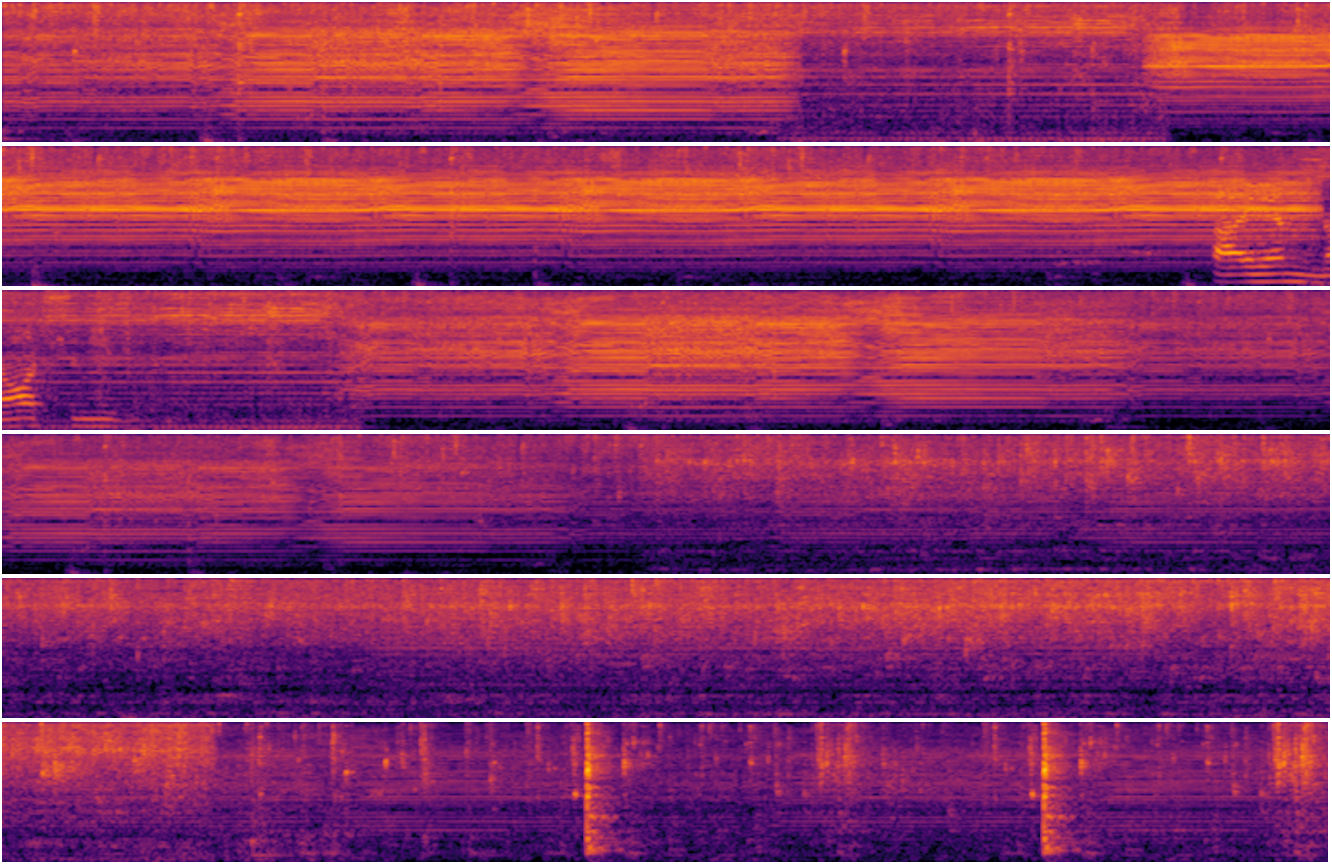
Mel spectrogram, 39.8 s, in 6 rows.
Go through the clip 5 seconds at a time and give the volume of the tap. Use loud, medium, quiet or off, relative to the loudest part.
medium, quiet, quiet, quiet, quiet, medium, medium, loud.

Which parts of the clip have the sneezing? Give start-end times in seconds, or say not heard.
11.9-14.0.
